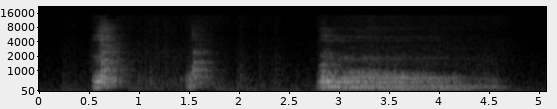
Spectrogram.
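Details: A Basset Hound barking at his own reflection in a window gives two short, deep barks, then one long, drawn-out baying howl.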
